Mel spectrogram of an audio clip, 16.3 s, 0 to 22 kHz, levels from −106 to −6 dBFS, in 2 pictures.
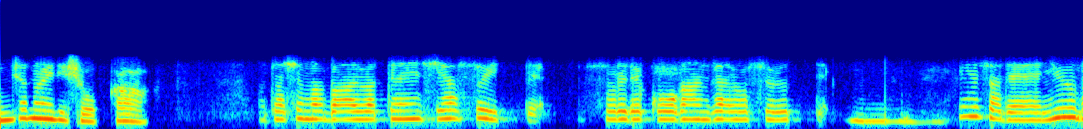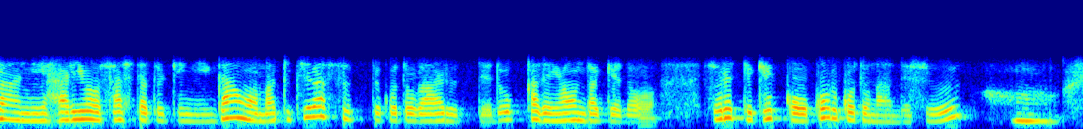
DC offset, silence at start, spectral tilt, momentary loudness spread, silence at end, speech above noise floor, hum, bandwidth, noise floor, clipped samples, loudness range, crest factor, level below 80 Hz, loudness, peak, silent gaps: under 0.1%; 0 s; -5.5 dB/octave; 14 LU; 0 s; 40 dB; none; 4.2 kHz; -76 dBFS; under 0.1%; 4 LU; 16 dB; -76 dBFS; -37 LUFS; -20 dBFS; none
